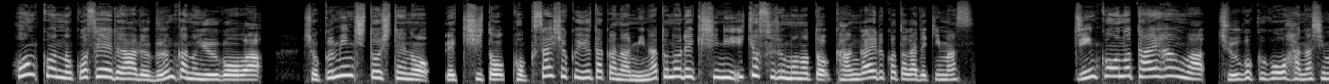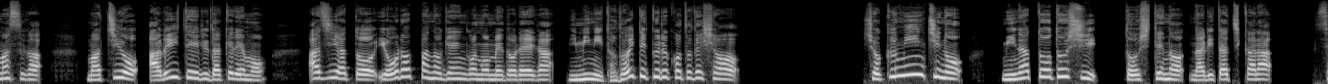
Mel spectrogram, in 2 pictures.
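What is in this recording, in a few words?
Japanese female corporate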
